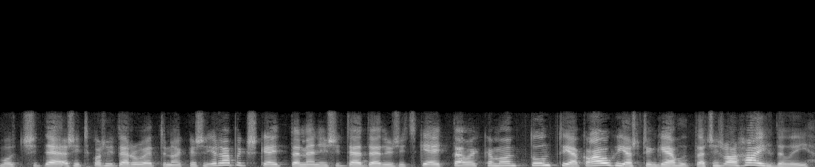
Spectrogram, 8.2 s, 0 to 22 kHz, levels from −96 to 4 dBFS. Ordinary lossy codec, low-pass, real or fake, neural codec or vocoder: none; 7.2 kHz; fake; codec, 16 kHz, 0.8 kbps, ZipCodec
